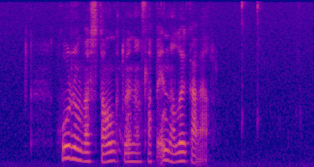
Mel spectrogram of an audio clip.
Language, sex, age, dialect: Faroese, female, 36-60, Suðuroy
